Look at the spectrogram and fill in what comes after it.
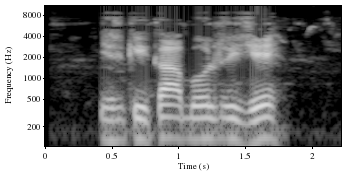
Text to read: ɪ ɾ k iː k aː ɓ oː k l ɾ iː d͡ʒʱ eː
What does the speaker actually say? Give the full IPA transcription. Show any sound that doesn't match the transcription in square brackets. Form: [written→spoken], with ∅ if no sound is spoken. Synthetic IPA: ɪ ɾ k iː k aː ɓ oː [k→∅] l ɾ iː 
